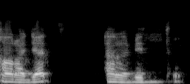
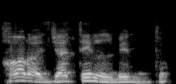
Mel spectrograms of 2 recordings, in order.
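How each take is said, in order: First: The first word ends without any added linking vowel. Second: The words are joined by an added 'i' vowel.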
